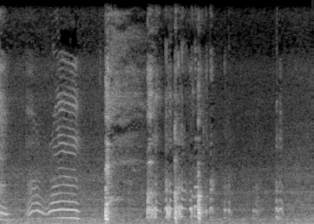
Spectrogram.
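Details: Infant girl's high rising squeal, then a few short coughs followed by bursts of laughter; she finds coughing hilarious.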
